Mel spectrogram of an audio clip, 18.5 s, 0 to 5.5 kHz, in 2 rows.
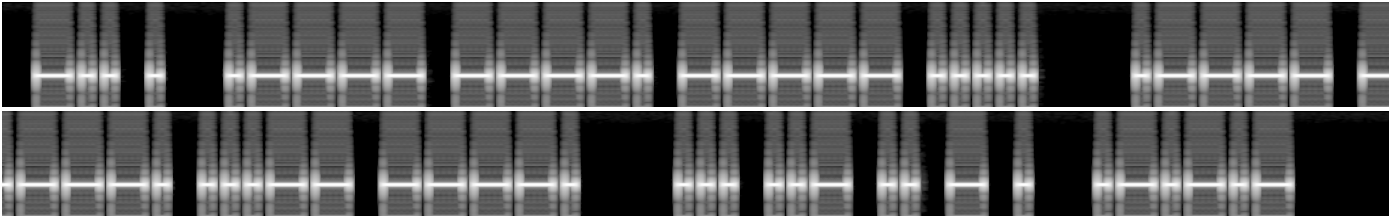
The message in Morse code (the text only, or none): DE 1905 1939 SUITE.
